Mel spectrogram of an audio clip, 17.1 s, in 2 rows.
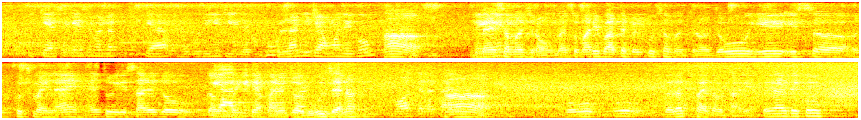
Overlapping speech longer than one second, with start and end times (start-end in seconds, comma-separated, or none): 10.7-12.0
